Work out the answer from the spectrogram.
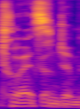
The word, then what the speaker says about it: Tourette syndrome: Am I pronouncing it right? Tourette Syndrome is correct.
